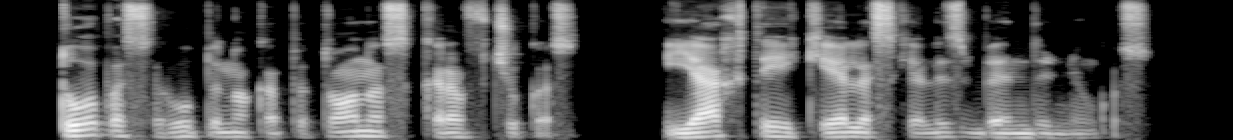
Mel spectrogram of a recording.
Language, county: Lithuanian, Vilnius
